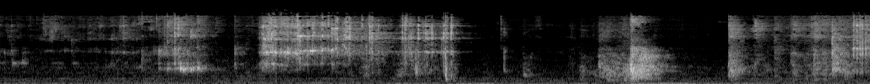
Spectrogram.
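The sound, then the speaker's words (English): A cocktail made with brown sugar and cinnamon vodka is poured into a glass in a few bursts of liquid splashing and trickling, with bright clinks of ice against the glass between pours; no one speaks. “Pour it in your glass.”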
